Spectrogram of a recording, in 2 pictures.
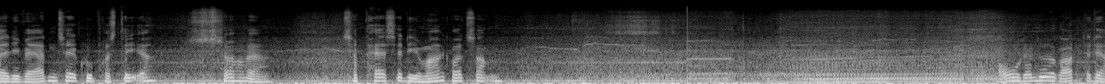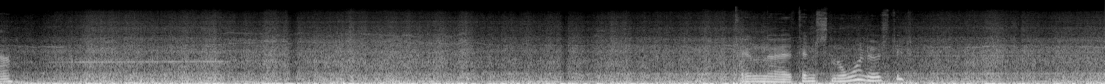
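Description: A motorcycle engine hums steadily and revs up and down with gear changes.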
